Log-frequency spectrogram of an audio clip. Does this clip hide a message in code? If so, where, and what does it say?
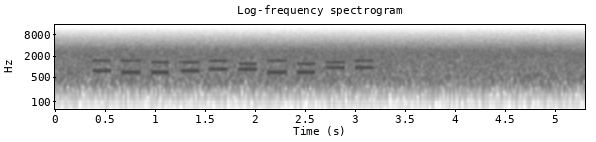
Yes: DTMF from 0.4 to 3.2 s, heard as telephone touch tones, dialled by machine, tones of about 180 ms, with radio hiss. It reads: 632597310#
